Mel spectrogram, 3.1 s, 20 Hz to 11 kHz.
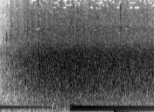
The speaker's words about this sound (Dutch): De dag begon met een lang applaus van alle bondsdagleden voor Angela Merkel. Want Angela Merkel is dus na 16 jaar bondskanselier nu met politiek pensioen. En alle bondsdagleden stonden op en gaven hem niet lang een applaus voor Merkel.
